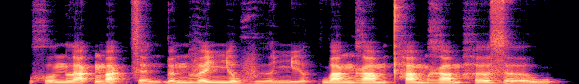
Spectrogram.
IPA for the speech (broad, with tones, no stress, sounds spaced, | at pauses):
x o˧ n l a˦˥ k̚ m a˨˩ k̚ s ɛ̤˨˩ n ɗ ə˧ n v ɛ˧ ɲ ə˧ w v ɨ̤˨˩ ə̯ ɲ i˧˩ ə̯ k w a˧ ŋ ɣ a˧ m t̪ʰ a˧ m ɣ a˨˦ m h əː˧ z əː˧˩˨ w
